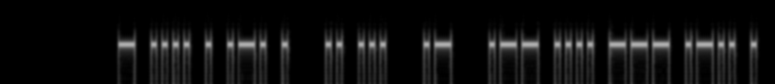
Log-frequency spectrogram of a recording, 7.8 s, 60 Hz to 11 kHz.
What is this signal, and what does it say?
Morse code, heard as a keyed tone, about 22 wpm, 700 Hz. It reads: THERE IS A WHOLE
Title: Sentences from Top 1400 Words 22wpm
